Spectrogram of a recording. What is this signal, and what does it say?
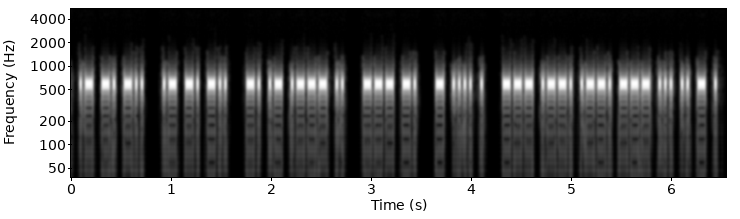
Morse code, heard as a keyed tone, about 44 wpm, 600 Hz. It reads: AND AND NAJI ON THE OPPOSITE
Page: Romanen Never af Ken Follet på engelsk.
